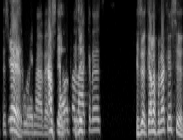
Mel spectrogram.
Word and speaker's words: Galifianakis: Galifianakis. Is it Galifianakis? Yeah, Galifianakis.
